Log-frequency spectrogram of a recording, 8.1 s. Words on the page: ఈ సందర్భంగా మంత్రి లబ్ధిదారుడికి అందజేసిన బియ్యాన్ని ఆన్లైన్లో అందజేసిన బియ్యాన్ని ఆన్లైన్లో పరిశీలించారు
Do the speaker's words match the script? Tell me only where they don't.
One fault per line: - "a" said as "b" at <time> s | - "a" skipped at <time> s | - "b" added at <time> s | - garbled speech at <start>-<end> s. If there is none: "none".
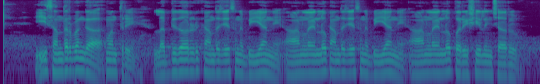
none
